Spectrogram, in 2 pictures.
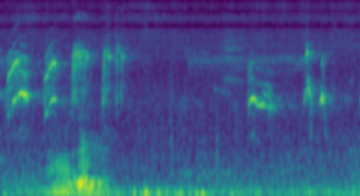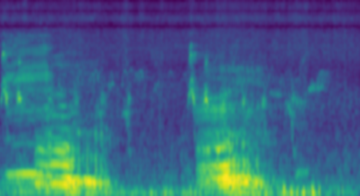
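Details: Healthy farm cattle walking together as a herd toward their barn, driven by a herder: two drawn-out, harmonic-rich moos rise out of the background, with sharp, high bird chirps scattered over the start and between the calls.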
